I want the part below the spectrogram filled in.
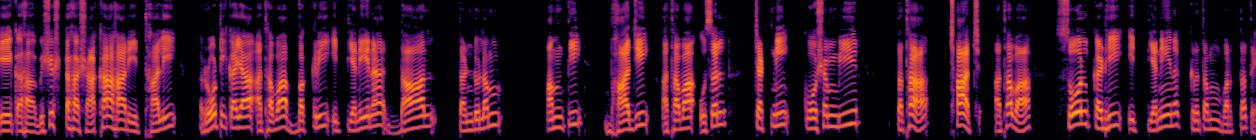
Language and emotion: Sanskrit, neutral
